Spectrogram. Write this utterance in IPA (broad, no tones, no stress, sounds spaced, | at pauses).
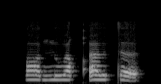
ɔ d n u qʼ ɯ t ə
